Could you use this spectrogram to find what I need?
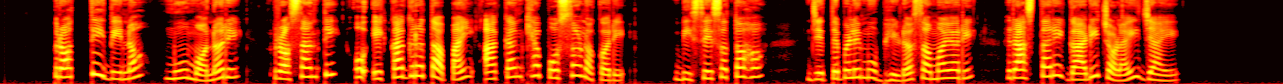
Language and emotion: Odia, sad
